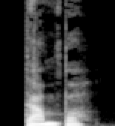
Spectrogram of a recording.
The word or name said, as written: damper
